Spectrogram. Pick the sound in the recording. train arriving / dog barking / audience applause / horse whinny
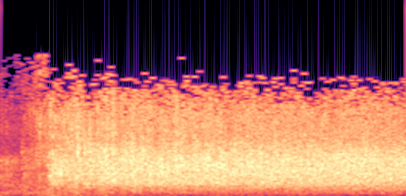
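audience applause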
